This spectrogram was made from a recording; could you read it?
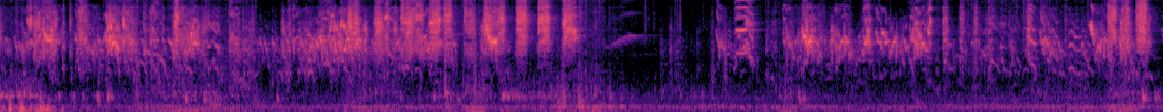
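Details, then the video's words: Budgerigars kept as pets, a breeding pair, give long runs of rasping chatter and sharp chirps, broken by a short lull midway before the squawky calling resumes. "budgies chirping sounds"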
